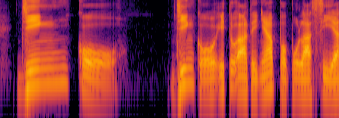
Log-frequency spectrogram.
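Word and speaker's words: 人口: Sehingga kanji ini dibacanya jingko.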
